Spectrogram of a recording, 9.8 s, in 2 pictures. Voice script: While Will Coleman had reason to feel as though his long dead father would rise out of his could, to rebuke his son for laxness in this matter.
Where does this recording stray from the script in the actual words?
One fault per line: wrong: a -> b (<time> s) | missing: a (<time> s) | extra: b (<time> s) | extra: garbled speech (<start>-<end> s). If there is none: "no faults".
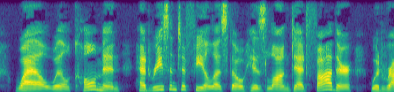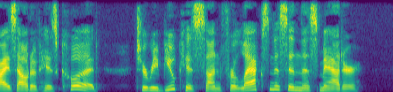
no faults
